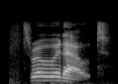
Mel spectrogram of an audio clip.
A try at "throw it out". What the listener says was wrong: Give me good T's instead of a Spanish T.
